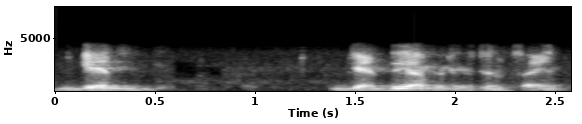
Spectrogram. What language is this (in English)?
Sindhi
